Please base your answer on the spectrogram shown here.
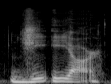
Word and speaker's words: Nordlinger: I think there's only basically one way to spell it, but I do spell it for people. It's Nordlinger.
